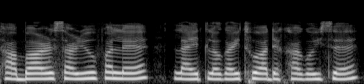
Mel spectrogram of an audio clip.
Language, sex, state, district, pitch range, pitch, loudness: Assamese, female, Assam, Kamrup Metropolitan, 250-270 Hz, 260 Hz, -13 LUFS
